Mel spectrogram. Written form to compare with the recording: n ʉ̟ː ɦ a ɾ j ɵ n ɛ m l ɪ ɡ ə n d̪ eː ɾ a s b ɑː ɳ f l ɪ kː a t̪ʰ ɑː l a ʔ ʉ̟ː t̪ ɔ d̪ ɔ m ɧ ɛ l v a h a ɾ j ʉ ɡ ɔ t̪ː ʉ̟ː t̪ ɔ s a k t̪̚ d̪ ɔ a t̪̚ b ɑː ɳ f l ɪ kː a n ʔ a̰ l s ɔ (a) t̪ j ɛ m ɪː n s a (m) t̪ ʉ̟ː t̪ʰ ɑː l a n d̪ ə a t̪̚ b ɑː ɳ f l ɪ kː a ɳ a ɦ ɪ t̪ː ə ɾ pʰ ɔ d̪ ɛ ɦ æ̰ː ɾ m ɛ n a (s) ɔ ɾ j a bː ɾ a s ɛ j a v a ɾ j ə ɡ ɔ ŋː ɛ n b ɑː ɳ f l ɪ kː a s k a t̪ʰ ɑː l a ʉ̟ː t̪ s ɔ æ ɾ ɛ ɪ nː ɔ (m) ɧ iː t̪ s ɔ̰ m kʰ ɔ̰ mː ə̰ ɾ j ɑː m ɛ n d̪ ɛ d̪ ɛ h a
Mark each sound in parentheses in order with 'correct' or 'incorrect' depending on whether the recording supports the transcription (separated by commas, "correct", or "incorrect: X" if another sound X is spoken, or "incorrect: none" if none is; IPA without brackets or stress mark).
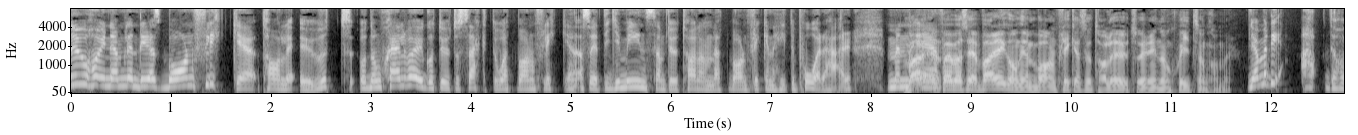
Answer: incorrect: ɛ, correct, incorrect: f, incorrect: n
